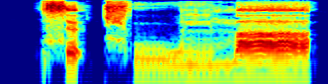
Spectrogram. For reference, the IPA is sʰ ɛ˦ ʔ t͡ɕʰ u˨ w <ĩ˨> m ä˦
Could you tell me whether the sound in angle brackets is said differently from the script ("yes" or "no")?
no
